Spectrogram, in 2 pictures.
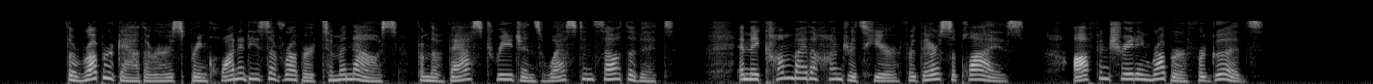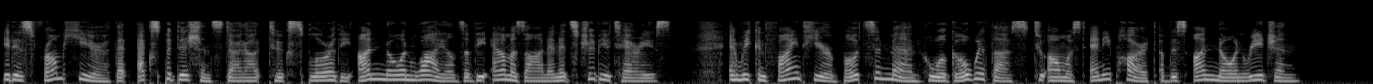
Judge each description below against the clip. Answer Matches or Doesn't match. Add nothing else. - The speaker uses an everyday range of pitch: Doesn't match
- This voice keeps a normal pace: Matches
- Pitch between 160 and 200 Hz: Matches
